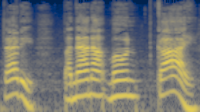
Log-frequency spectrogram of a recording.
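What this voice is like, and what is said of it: Cute little child's voice. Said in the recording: “I'm trying to do her cute voice. Did it sound cute?”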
